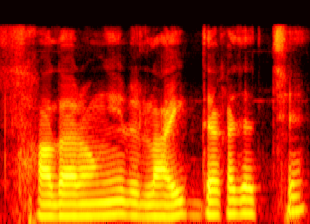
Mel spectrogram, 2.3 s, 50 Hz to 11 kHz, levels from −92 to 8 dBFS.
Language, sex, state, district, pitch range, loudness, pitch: Bengali, male, Jharkhand, Jamtara, 130-155 Hz, -16 LUFS, 140 Hz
